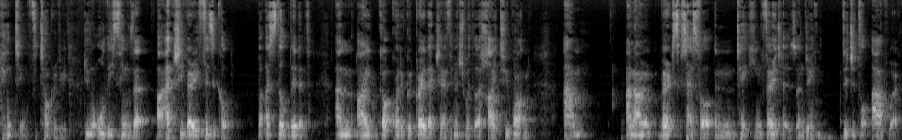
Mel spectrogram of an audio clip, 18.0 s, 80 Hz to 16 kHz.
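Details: 50-year-old man with essential tremor since birth, very pronounced in his voice; deep brain stimulation at age 24 helps stabilize it but is not a cure; essential voice tremor.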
